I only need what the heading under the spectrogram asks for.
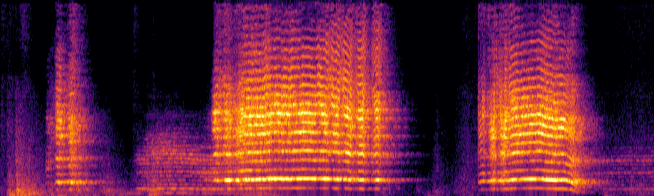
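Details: Goat at The Willful Goat Farm & Home: a brief bleat, then a long sustained quavering bleat over a second long, then another strong bleat that drops sharply in pitch at its end.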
